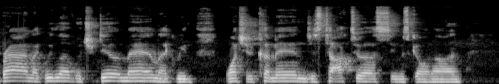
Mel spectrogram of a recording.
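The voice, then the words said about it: Imitated country accent. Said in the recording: “country accent”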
